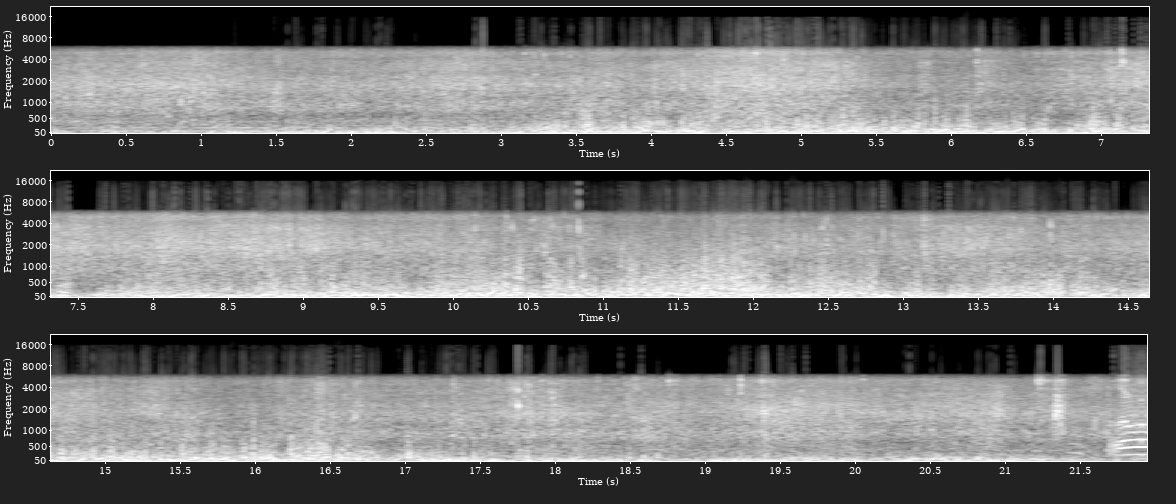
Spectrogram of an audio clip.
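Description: Jet ski riding out on the sea off Jamaica, a continuous loud roar of wind buffeting the microphone mixed with engine drone and water rush, steady throughout with no clear voices.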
